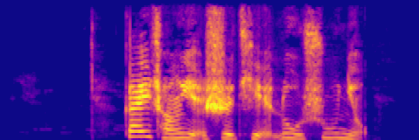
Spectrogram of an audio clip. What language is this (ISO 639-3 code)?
zho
